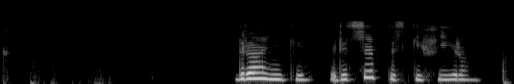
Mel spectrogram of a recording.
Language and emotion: Russian, sad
